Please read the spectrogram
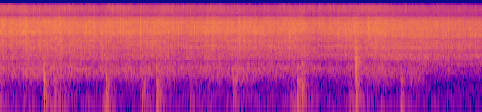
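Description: Chopped okra and tomato frying in oil in a pot with a steady sizzle, while a wooden spatula stirs them and knocks against the pan about once a second.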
